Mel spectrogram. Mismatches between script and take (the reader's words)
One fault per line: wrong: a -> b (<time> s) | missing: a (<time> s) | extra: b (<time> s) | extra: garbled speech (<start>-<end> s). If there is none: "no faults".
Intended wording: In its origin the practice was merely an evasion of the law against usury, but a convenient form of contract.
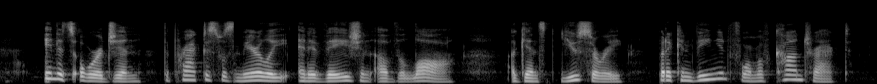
no faults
